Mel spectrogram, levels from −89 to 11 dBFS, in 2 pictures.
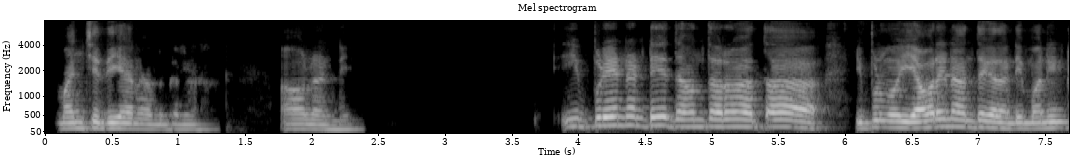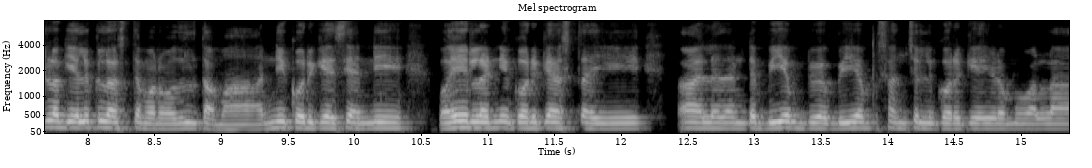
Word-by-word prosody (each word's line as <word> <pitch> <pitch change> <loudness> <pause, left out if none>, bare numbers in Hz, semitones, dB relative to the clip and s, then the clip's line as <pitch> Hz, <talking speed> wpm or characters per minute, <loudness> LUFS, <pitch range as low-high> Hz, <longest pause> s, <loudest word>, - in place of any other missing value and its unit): మంచిది 150 0 +1
అని 135 -1 -4
అనుకున్నా. 125 0 -8 0.7
అవునండి. 125 -3 -5 1.7
ఇప్పుడేంటంటే, 220 +2 +2 0.2
దాని 190 0 -1
తర్వాత 190 -1 +2 0.7
ఇప్పుడు 175 +5 -3 0.3
ఎవరైనా 195 +3 +4
అంతే 180 +1 -1
కదండీ. 150 -2 +2
మన 150 +1 0
ఇంట్లోకి 165 0 +1
ఎలుకలు 165 0 +2
వస్తే 155 +1 -6
మనం 140 0 -2
వదులుతామా? 135 -3 -3 0.2
అన్నీ 150 +5 -1
కొరికేసి, 155 -1 +1
అన్ని 150 +1 -1 0.4
వైర్లన్నీ 160 0 +4
కొరికేస్తాయి. 150 -2 -1 0.5
ఆహ్, 150 - 0
లేదంటే 150 +1 -2
బియ్యపు 155 0 +3
బియ్యపు 150 -1 -1
బియ్యపు 150 -1 0
సంచులని 145 -1 -4
కొరికేయడం 140 -1 -3
వల్ల 135 +1 -5
150 Hz, 115 wpm, -22 LUFS, 140-165 Hz, 1.7 s, ఎవరైనా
